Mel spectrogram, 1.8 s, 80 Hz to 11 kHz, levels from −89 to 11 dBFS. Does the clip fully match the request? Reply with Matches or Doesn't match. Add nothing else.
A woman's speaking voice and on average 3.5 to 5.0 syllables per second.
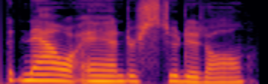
Matches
